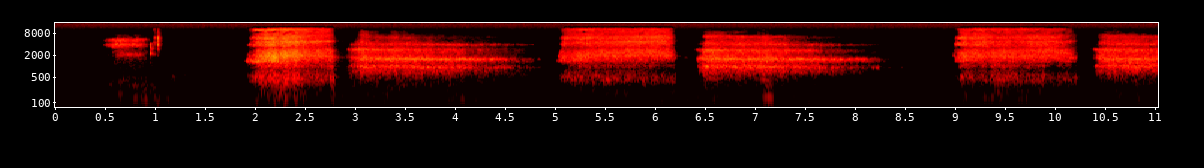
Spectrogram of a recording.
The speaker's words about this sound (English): So it's a soft yet powerful inhale and then a gentle release, like gravity is just pulling the breath from you. It looks something like this.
